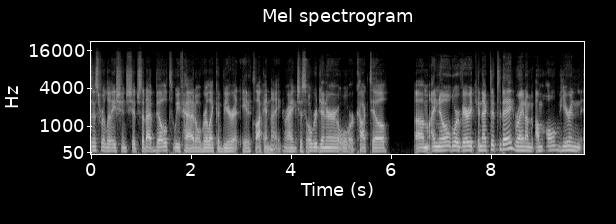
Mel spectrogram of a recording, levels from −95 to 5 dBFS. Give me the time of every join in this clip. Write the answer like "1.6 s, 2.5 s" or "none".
none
